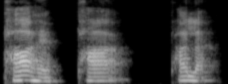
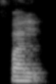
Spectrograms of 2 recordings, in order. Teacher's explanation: फल फल फल फल फल सही नहीं है। दोनों होठ टच होने चाहिए।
